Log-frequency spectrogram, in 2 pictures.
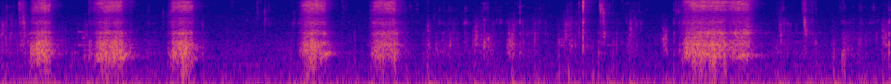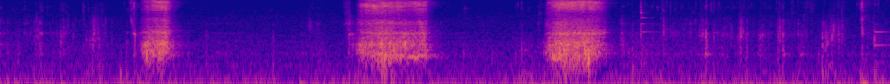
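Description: A person slurping chewy cold jjolmyeon noodles, close-miked: a quick run of short slurps in the first few seconds, then longer single slurps every couple of seconds, with chewing between.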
